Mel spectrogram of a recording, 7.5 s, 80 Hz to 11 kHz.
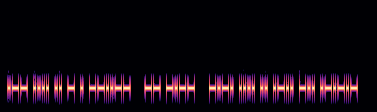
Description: Morse code, heard as a keyed tone, about 28 wpm, 700 Hz. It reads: WHITE, MY CHILD.
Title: Sentences from Top 1000 Words - Review Part 1 - 28wpm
